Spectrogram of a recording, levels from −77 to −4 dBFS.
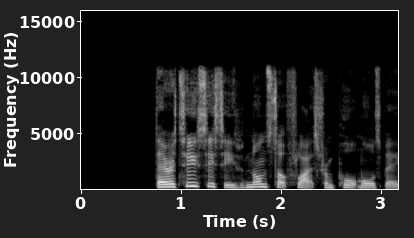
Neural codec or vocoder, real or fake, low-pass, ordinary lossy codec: vocoder, 24 kHz, 100 mel bands, Vocos; fake; 10.8 kHz; MP3, 96 kbps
